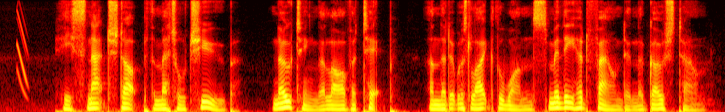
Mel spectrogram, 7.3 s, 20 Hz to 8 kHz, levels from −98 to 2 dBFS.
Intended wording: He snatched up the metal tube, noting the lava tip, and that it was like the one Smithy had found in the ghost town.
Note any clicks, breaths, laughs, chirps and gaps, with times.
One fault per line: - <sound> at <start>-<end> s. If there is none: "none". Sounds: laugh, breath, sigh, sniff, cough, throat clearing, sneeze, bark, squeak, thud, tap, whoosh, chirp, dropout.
- chirp at 0.2-0.3 s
